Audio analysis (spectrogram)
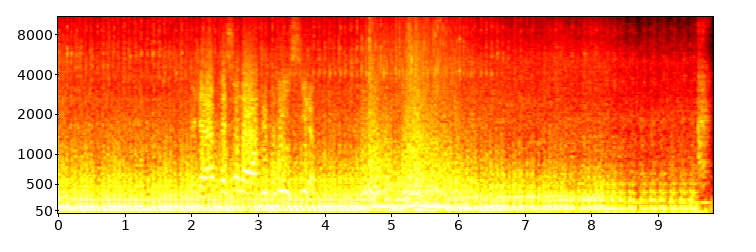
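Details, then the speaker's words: Suzuki SV motorcycle being restored, first start, running poorly: loud, blatty running with sharp chuffing on each pulse and raspy revs. Exhaust leak with noise not only from the silencer; the header pipe moves and seems to have been modified. "j'avais l'impression d'avoir une fuite une fuite au niveau de l'échappement là j'ai l'impression que le bruit de l'échappement sortait pas que par le silencieux"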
